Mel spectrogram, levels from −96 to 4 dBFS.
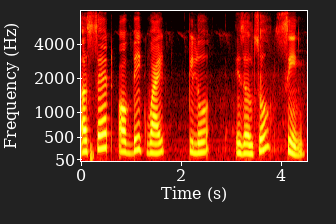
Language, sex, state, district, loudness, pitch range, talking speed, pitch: English, female, Assam, Kamrup Metropolitan, -18 LUFS, 190-245 Hz, 120 wpm, 210 Hz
